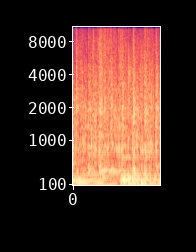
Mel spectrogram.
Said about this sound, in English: And we're just gonna pour the dye into the water.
